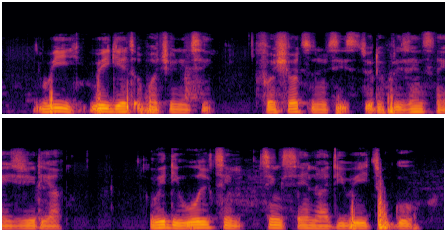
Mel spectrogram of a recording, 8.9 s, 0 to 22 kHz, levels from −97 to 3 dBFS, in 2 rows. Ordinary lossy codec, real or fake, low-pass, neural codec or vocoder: AAC, 48 kbps; real; 7.2 kHz; none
